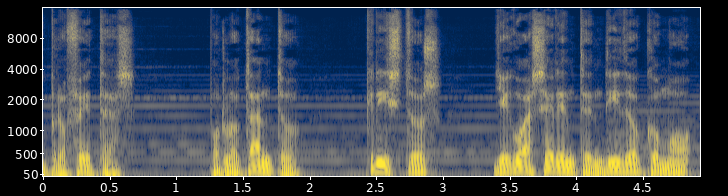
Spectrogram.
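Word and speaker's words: Χριστός: La frase clave Yo soy el Cristo se pronuncia Ego eimi ho Christos.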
